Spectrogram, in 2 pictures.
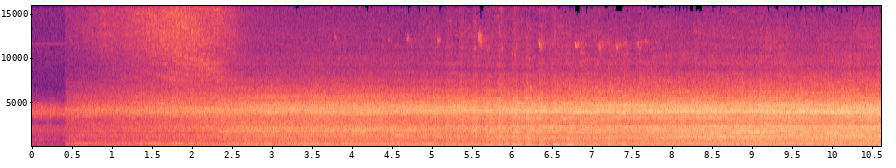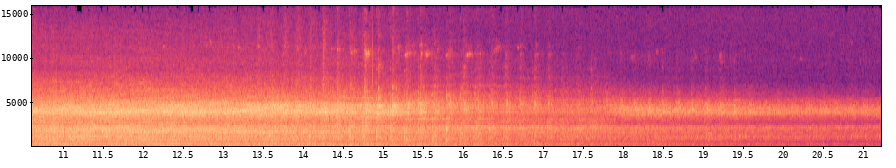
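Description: Freight train of wagons carrying swap-body containers passing close by at speed. Its running noise builds to a peak about halfway through and then fades away.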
